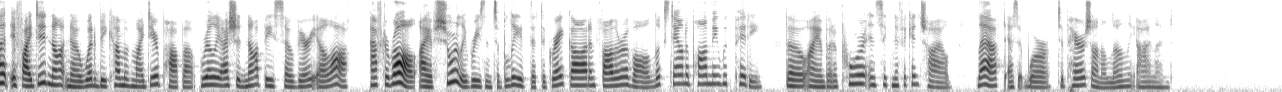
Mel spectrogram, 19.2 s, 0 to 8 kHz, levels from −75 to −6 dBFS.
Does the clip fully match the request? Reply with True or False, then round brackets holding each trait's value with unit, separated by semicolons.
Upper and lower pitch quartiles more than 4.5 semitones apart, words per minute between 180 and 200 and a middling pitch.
False (5.1 semitones; 190 wpm; 210 Hz)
